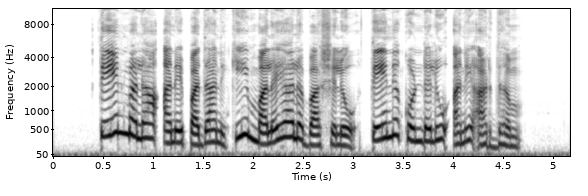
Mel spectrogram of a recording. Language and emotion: Telugu, neutral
